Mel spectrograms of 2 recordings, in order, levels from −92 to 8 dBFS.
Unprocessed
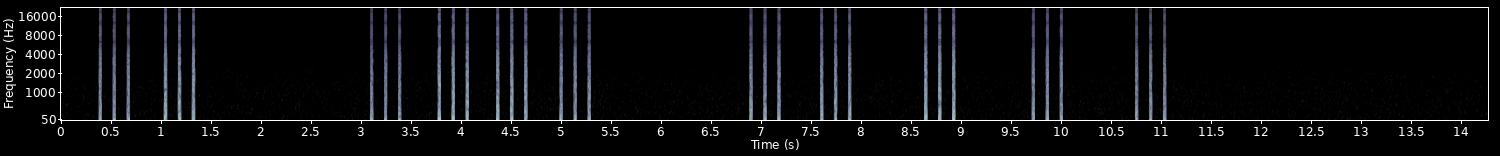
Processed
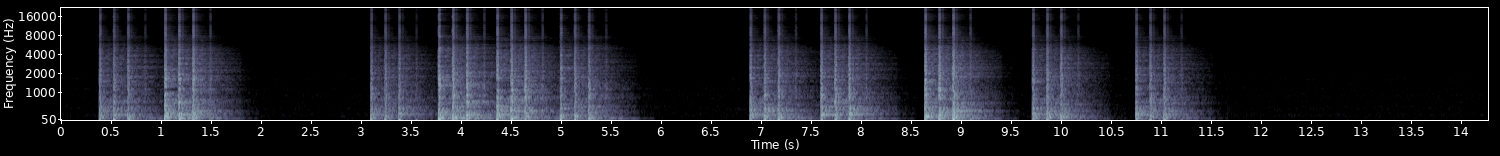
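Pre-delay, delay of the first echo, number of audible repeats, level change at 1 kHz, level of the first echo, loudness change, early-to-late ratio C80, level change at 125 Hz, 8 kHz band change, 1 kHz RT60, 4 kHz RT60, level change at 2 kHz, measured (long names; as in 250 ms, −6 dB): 3 ms, 170 ms, 1, −2.0 dB, −16.5 dB, −2.0 dB, 10.5 dB, −0.5 dB, −3.5 dB, 0.80 s, 0.75 s, −2.0 dB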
